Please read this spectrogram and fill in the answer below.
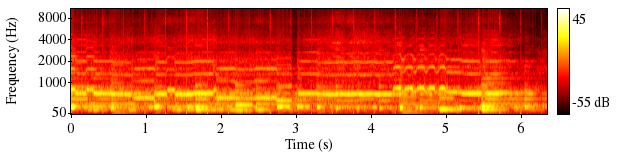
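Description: Instrumental Turkish classical music, a saz semaisi in makam Buselik. A breathy end-blown ney carries the melody, with a wavering ornament about two-thirds through, over a steady pulse of short plucked strokes and accompanying instruments.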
